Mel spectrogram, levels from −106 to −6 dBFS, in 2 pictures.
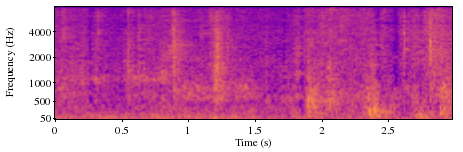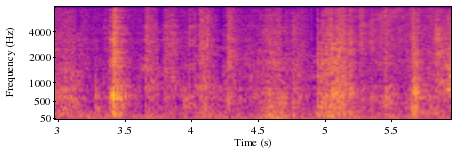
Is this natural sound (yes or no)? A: no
